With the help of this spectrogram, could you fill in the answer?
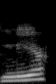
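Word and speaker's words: Nir: sir yes good evening everybody my name is Nia it's spelled n-i-r and my last name is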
